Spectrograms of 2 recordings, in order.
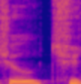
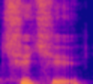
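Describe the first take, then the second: First: The vowel is a plain oo sound. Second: The vowel is an ee with rounded lips. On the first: The speaker calls it wrong. "not choo choo, like chewing on something or like a train" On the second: The speaker calls it right. "keep your lips the same, but try to make the E sound"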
